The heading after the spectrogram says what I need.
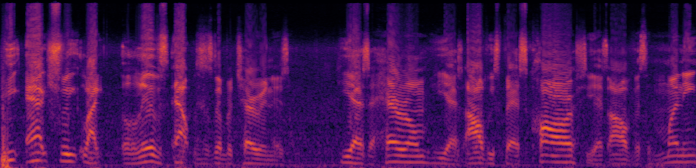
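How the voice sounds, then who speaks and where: A man with an American accent, a fairly high pitch and ordinary pitch variation, at a moderate pace over noticeable background noise. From United States. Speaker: political commentator. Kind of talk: casual monologue. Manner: hesitant, many fillers.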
